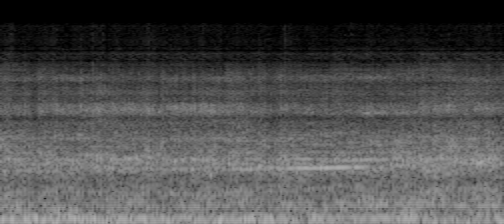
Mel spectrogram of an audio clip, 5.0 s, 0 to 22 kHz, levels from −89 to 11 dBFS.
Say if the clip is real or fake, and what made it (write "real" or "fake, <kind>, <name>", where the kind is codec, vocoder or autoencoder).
fake, codec, SNAC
